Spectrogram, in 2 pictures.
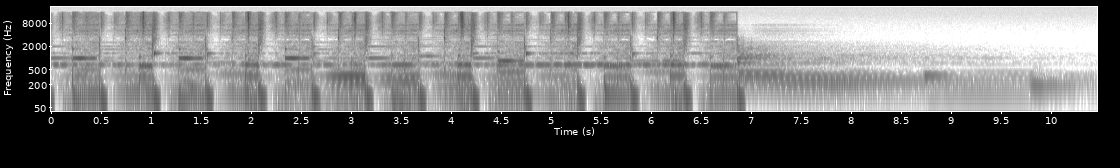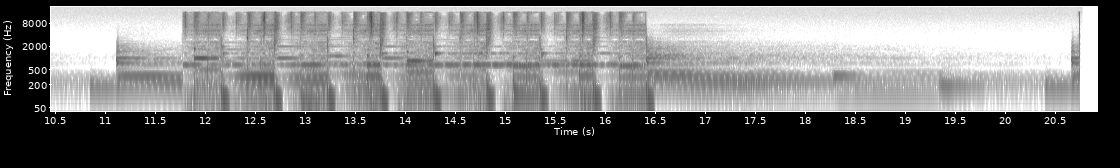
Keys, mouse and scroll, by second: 0.8 scroll down 1, 0.8 scroll up 1, 1.3 scroll down 1, 5.0-6.9 scroll up 1, 6.9 scroll down 1, 10.8 ctrl+space, 11.9 typing, 16.0 ctrl+space.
